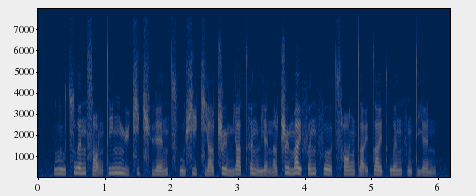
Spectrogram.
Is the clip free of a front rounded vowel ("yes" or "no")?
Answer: no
